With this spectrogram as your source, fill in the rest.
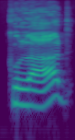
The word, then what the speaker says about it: Gwlad: Gwlad bairdda chantorion, enwogion o fri. Gwlad is gw and lad together.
